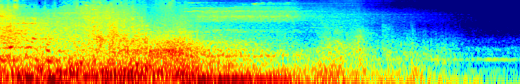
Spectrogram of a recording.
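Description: A game's nexus explodes with a deep rumbling blast.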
